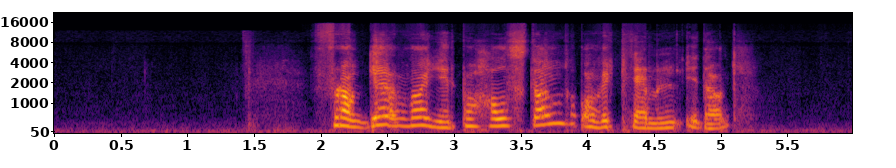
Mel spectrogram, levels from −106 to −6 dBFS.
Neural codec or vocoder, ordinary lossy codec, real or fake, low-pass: codec, 44.1 kHz, 3.4 kbps, Pupu-Codec; Opus, 24 kbps; fake; 14.4 kHz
